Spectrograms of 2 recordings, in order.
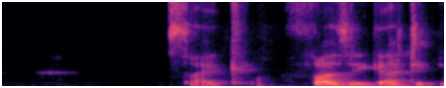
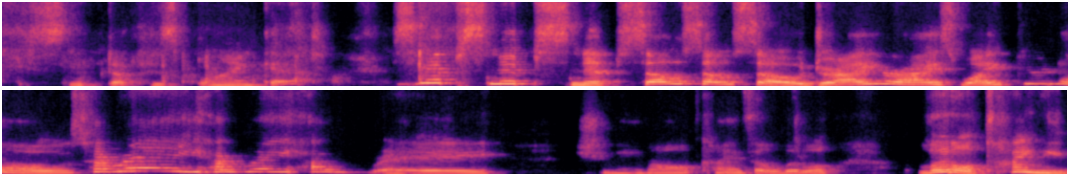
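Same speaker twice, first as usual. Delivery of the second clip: bright, lively storybook read-aloud; reading to children; 10 semitones higher, 9 dB louder than usual. Acted. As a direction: read it like story time for little kids. Reads picture book to children.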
